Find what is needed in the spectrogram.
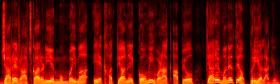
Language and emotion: Gujarati, disgusted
